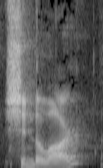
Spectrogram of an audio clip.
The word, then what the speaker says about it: Shindelar: So pronunciation, it's my last name is Shindelar. So close, but not quite. And then Ozio, we say Ozio Labs, O-S-I-O.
